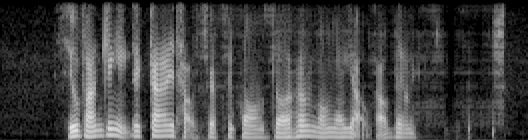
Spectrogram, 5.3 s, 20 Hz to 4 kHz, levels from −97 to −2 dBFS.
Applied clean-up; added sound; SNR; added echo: neural separator model SepFormer WHAM!.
